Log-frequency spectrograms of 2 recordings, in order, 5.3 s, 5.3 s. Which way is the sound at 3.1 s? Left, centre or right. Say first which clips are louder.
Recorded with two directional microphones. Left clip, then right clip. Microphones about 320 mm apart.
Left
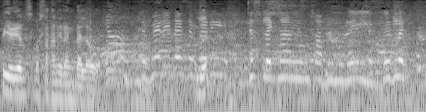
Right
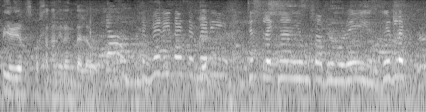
Right 1 dB; centre.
